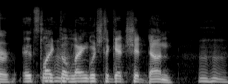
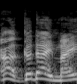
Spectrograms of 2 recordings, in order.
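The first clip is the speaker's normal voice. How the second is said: fake, cheery, pitched-up bad British accent; 8 semitones higher than usual. Describing an american in a london cab putting on a bad british accent. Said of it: "Americans try to imitate their accent".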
